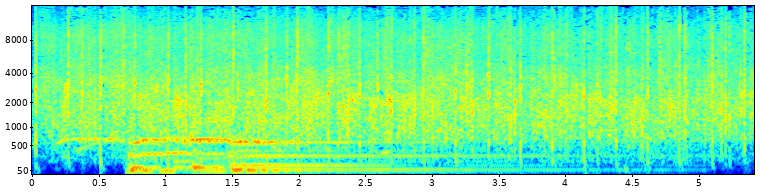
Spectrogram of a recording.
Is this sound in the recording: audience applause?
yes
